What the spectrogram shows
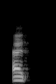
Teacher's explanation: huruf ta ni dia akan keluar bunyi hamas dia bila dia sukun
